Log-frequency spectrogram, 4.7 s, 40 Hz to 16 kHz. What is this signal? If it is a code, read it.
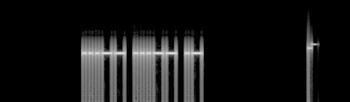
Morse code, heard as a keyed tone, about 28 wpm, 700 Hz. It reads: 33A
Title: Common Cut Numbers - 3-Digit 28wpm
